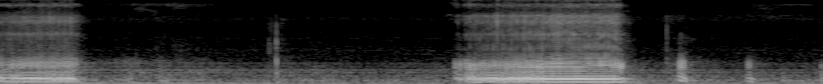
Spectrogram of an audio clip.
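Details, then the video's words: French Bulldog asleep, giving two loud, low, rattling snores about three seconds apart, with soft snorts and breathing between them. "#프렌치불독 #강아지코골이"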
